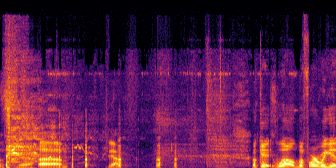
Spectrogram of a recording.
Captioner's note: laughing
